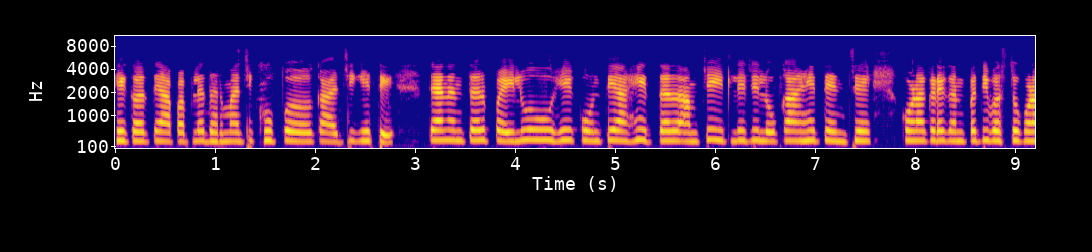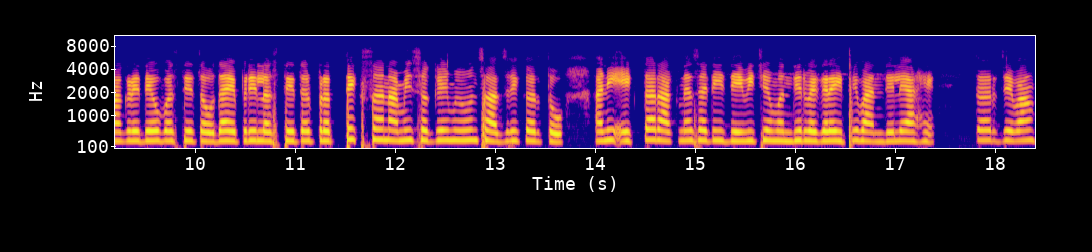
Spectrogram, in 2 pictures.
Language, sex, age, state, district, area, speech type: Marathi, female, 18-30, Maharashtra, Buldhana, rural, spontaneous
